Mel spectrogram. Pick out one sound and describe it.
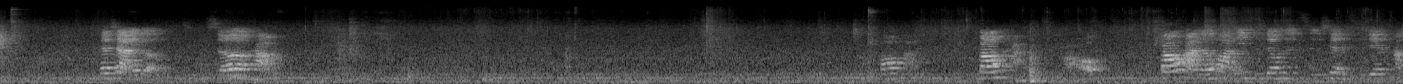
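A woman speaks in short bursts.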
